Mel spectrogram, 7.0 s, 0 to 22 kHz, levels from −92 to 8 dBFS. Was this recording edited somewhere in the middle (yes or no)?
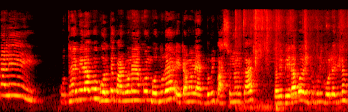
yes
